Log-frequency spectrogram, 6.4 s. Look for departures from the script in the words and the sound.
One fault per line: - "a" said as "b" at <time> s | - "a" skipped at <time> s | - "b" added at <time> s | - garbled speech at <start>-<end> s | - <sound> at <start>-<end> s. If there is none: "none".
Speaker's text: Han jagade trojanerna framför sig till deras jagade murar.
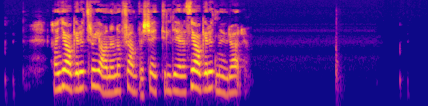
- thud at 5.0-5.5 s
